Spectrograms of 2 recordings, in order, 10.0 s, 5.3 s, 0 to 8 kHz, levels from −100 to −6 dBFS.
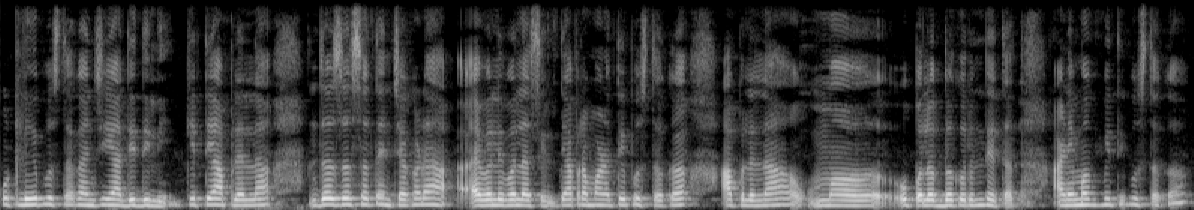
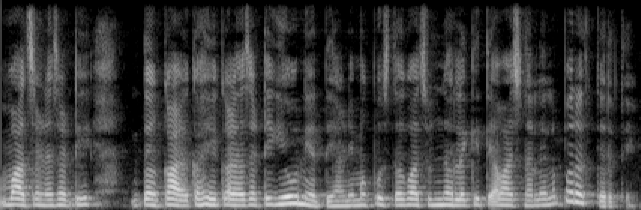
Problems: constant background noise, continuous background conversations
